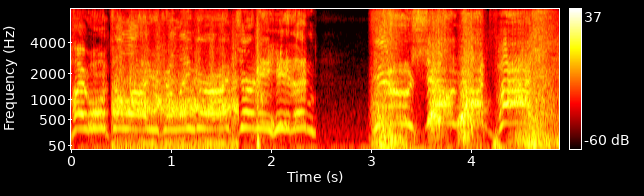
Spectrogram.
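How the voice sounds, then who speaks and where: A man shouts in a cartoonish character voice. His pitch is extremely high. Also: moderate pace. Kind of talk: comedic anime fan dub. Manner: exaggerated, grandiose.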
